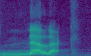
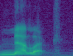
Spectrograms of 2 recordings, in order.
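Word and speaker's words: מֶלֶךְ: are many uses of Melek in Hebrew and Melek means king notice the accents on the first syllable notice the accent over that first syllable Melek is king that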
